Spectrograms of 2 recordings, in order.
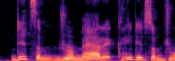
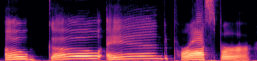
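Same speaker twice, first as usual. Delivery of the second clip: higher, very slow, mocking sarcasm; sarcastic; 4 semitones higher, slower than usual. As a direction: drag it out with biting sarcasm. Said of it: "I can just hear the sarcasm in his voice".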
